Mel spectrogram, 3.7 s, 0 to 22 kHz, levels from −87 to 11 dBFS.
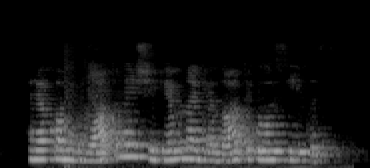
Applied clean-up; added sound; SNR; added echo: neural separator model SepFormer DNS4.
